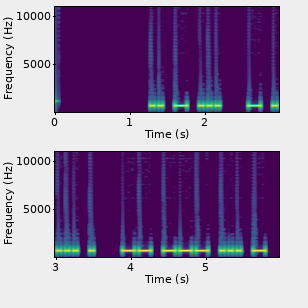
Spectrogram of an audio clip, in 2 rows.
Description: Morse code, heard as a keyed tone, about 22 wpm, 700 Hz. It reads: ITS THE MOST
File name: practice / 22wpm / Sets of 8 Words - 22wpm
